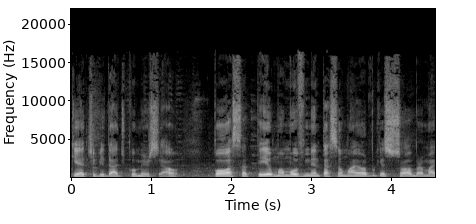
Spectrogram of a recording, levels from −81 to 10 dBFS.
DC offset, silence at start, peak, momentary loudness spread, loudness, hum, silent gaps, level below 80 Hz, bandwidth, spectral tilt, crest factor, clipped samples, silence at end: under 0.1%; 0 s; -2 dBFS; 8 LU; -18 LUFS; none; none; -50 dBFS; 16.5 kHz; -4.5 dB/octave; 18 dB; under 0.1%; 0 s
